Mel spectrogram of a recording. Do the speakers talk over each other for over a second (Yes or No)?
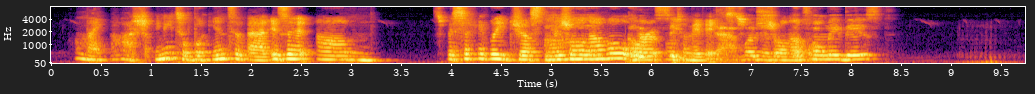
Yes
